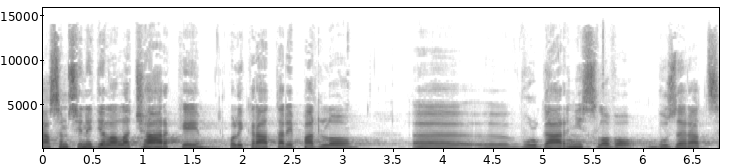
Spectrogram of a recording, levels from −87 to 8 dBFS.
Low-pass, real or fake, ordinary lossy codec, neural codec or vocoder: 14.4 kHz; real; MP3, 64 kbps; none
